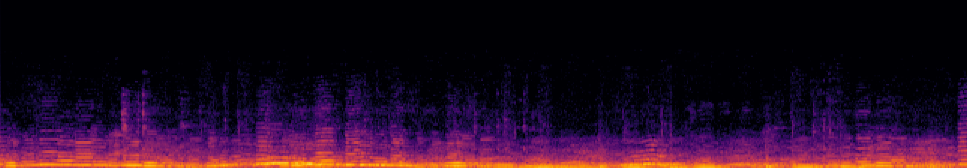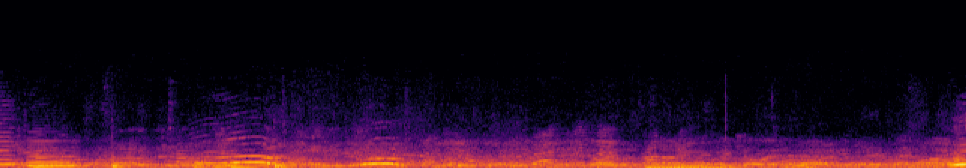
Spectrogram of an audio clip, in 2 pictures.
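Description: Live jazz jam band playing: a melody line of swooping phrases that rise and fall about once a second over a line of short, low bass notes, with crowd chatter underneath.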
